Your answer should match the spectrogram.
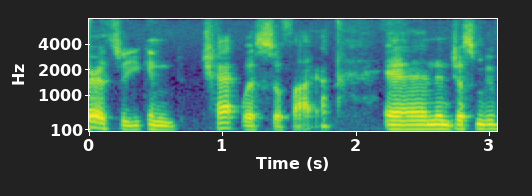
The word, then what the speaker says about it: Sophia: So everybody, the correct way to say her name is Sophia.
